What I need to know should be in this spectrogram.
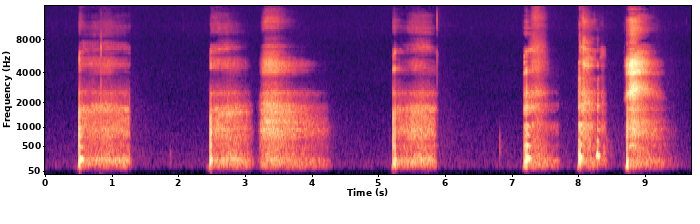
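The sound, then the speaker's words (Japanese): A woman's breathing: seven soft, airy breaths and sighs, each lasting under a second, separated by near silence, with the last few coming closer together. “私の呼吸、そんなに興奮しますか？”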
